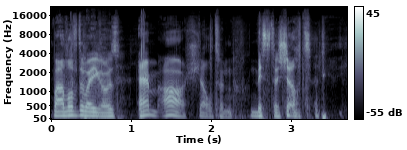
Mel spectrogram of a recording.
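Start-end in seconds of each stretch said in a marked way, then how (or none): 1.1-3.4 deliberately bad spy voice, slow and drawn out. Retelling a scene where a character imitates James Bond: bad James Bond impression. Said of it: "he does a shit James Bond impression".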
